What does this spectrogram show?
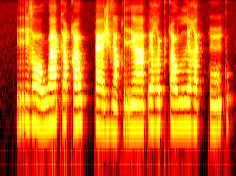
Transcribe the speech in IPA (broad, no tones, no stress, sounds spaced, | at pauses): r i z ɔː w a k i q i w pː æː ʒ zʲ ã q rʲ ãː p ɪː ʁ ʉ k q i w lː i ʁ ɛ kː ũː k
